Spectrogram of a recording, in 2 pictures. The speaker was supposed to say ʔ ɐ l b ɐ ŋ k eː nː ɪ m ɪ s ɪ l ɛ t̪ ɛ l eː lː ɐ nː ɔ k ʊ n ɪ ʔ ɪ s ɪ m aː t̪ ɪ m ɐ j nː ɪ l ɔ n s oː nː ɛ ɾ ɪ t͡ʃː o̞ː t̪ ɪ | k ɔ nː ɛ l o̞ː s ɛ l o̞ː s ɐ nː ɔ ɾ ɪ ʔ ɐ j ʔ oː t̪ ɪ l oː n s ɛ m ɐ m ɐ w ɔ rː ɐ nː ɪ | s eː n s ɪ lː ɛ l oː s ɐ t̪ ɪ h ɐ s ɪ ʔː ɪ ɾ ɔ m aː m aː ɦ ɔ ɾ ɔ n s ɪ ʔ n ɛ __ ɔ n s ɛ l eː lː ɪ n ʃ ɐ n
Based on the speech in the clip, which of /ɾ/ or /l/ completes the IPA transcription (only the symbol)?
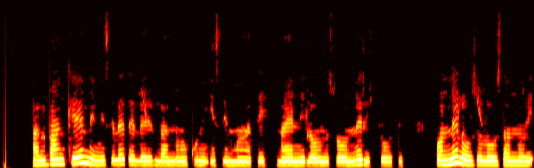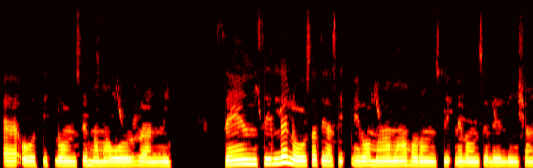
l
